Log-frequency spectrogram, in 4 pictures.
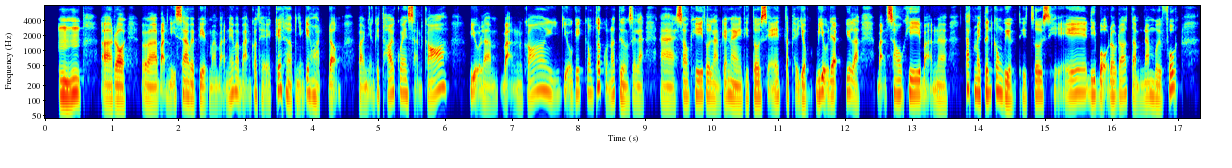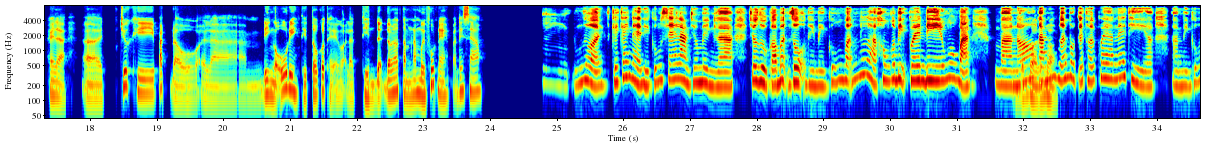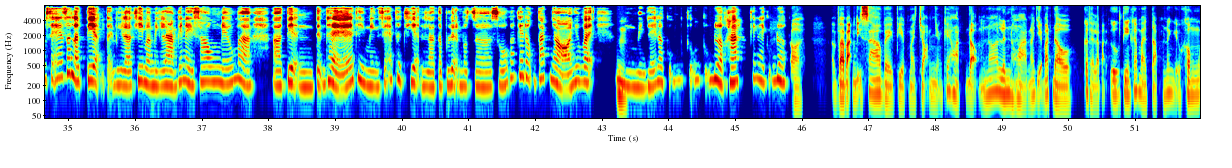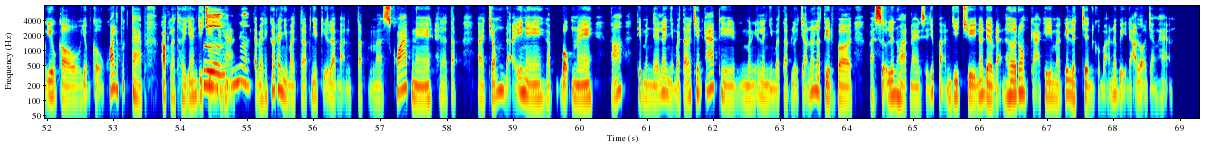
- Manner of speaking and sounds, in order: in English: "squat"; in English: "app"
- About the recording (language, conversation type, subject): Vietnamese, advice, Làm sao sắp xếp thời gian để tập luyện khi tôi quá bận rộn?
